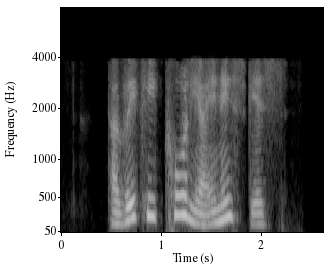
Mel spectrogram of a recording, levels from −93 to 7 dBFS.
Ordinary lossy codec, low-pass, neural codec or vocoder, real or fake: AAC, 16 kbps; 7.2 kHz; codec, 16 kHz, 0.5 kbps, FunCodec, trained on Chinese and English, 25 frames a second; fake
